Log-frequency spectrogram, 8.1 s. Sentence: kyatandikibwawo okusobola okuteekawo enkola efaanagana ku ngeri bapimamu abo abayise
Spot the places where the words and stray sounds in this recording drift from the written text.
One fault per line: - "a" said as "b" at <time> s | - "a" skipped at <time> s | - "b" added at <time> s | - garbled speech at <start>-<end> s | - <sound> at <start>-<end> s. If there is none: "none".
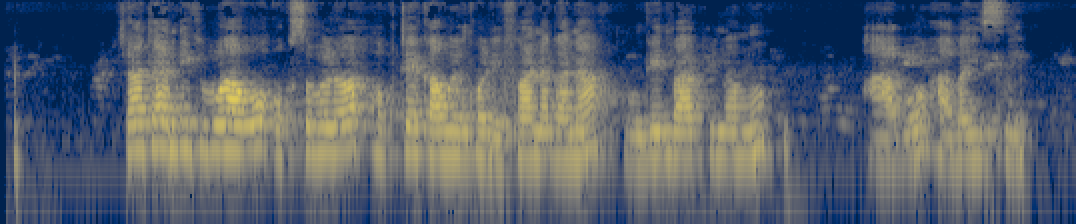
none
